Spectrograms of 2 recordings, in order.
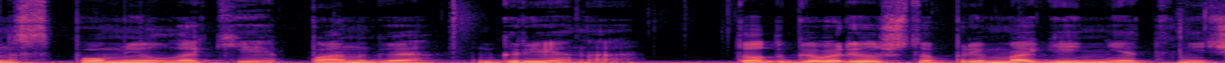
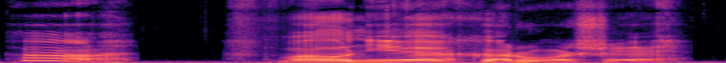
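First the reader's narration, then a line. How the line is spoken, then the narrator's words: Hoarse rasp. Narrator (Russian): прохрипел он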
